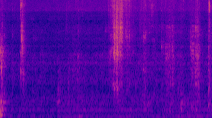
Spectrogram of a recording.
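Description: A person biting crunchy toast close to the microphone: a faint click about half a second in, then one short crunch a little past the middle.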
